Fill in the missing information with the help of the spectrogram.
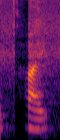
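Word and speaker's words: thigh: Portion है इसको हम, जैसे हाई वर्ड होता है इसी तरह टी को लगा के थाई, इसको हम थाई में करेंगे प्रोनाउंस इस वर्ड को।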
